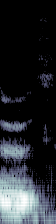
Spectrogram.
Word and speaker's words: Ooth: So, okay, the album is called Who Cares What You Think, and the band is called Ooth, and it's spelled O-O-O-T-H. So, that's it. – And is this correct pronunciation of that, Ooth? – Yeah, it's called Ooth, yeah, that's Ooth.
